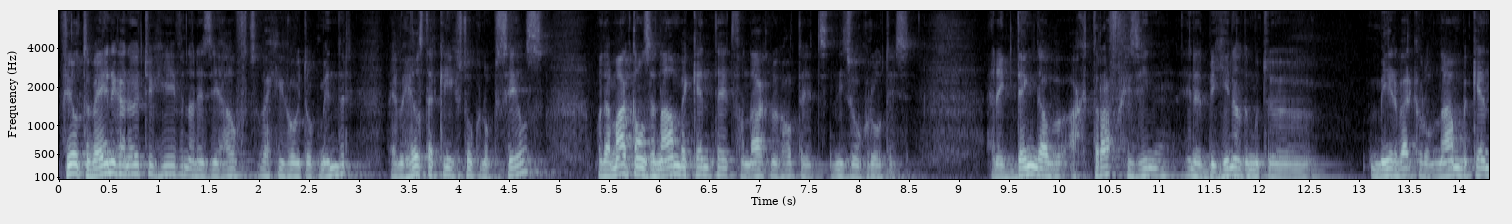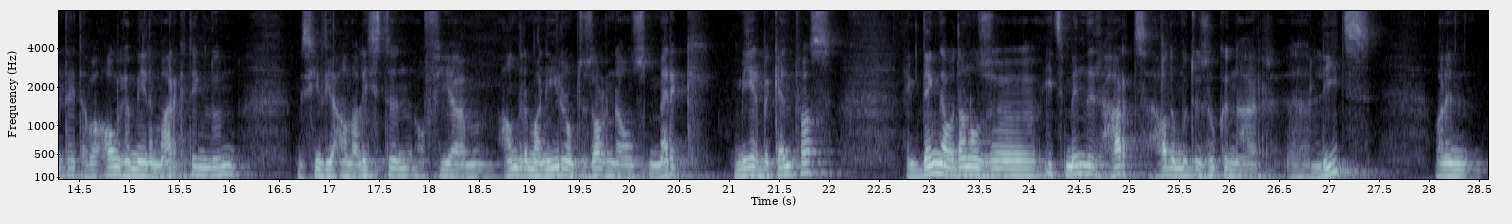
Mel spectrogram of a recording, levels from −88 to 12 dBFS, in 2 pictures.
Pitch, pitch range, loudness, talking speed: 125 Hz, 115-140 Hz, -21 LUFS, 180 wpm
